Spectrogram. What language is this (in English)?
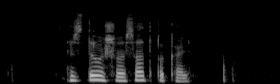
Latvian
